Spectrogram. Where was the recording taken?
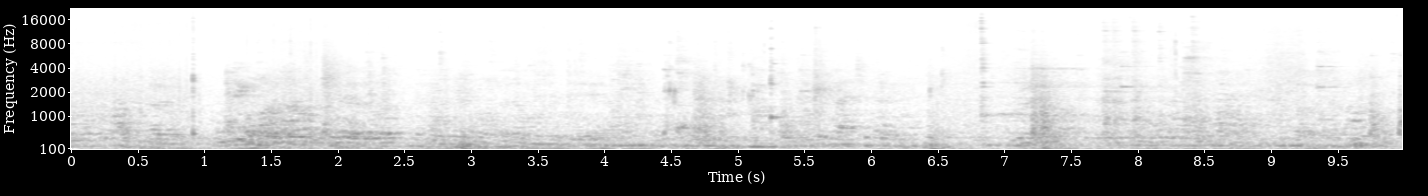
in a crowded indoor space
